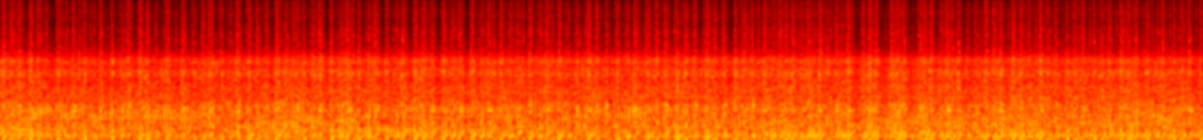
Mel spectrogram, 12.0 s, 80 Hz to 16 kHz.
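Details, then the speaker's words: Stinson L-1 radial, duplex magneto with distributor outputs swapped to isolate fault, runs rough with irregular, stumbling firing pulses; fault stays left, left distributor blamed; dead left magneto side. "no it's still the left man it's still the left mag so if it's still the left mag the left mag is feeding it or the right side so it's the left distributor"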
